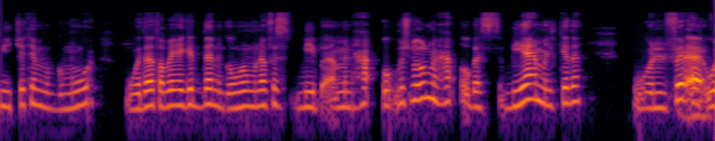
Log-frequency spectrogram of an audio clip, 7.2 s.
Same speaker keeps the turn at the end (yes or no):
yes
